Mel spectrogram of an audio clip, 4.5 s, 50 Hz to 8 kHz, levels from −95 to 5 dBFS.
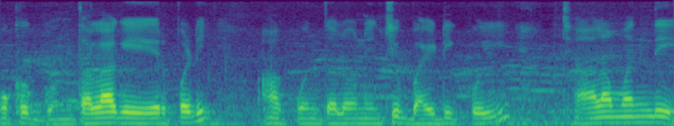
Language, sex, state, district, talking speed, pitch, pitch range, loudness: Telugu, male, Andhra Pradesh, Krishna, 175 wpm, 120 Hz, 115-130 Hz, -19 LUFS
